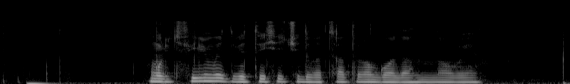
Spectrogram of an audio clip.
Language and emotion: Russian, neutral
